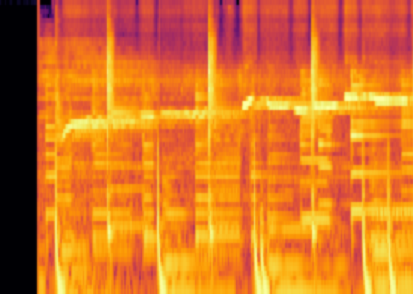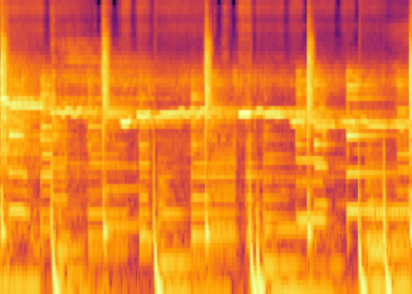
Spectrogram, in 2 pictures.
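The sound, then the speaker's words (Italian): A song by an artist from Campania, Italy opens with a loud, sustained whistled melody gliding over a steady beat, with punchy drum hits at regular intervals and a full band underneath, no vocals yet. “Il prossimo pezzo che ascolteremo è un pezzo di un artista che arriva da, dall'altra parte d'Italia, dalla Campania.”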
